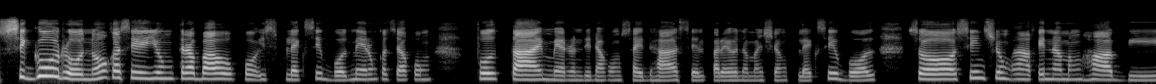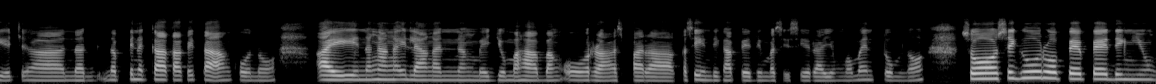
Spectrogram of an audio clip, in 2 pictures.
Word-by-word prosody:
siguro 345 -7 +7
'no 255 +7 +1
kasi 290 -3 +4
yung 275 -1 -4
trabaho 260 -2 +5
ko 230 -2 -5
is 225 - -10
flexible 215 -2 -4
meron 235 0 -3
kasi 235 -2 -5
akong 225 +1 -6 0.4
full-time, 225 -4 +6
meron 200 -2 -3
din 195 0 -11
akong 200 +1 -7
side 195 -1 -6
hustle 190 0 -3
pareho 190 +1 -5
naman 185 0 -12
siyang 190 0 -9
flexible. 195 +1 -5 0.3
So, 240 -1 +4
since 295 +3 -4
'yong 275 -4 -3
akin 235 0 -2
namang 230 0 -4
hobby 200 -3 -1 0.2
na 185 -1 -4
nag 190 -1 -7 0.4
pinagkakakitaan 210 -3 -1
ko 190 -1 -8
'no, 185 +1 -14 0.4
ay 210 0 +4
nangangailangan 215 -2 -2
ng 195 0 -8
medyo 190 0 -9
mahabang 190 0 -3
oras 190 -2 -4
para 180 -2 -3
kasi 205 +1 -5
hindi 195 -1 -13
nga 190 0 -5
puwedeng 185 0 -9
masisira 185 0 -10
'yong 180 0 -11
momentum, 190 -1 -11
'no. 195 +5 -11 0.3
So, 260 +1 +5
siguro 295 +1 +3
pe 250 -2 +4
pwedeng 235 -1 +2
yung 225 -1 -11
210 Hz, 135 wpm, -22 LUFS, 190-240 Hz, 0.4 s, siguro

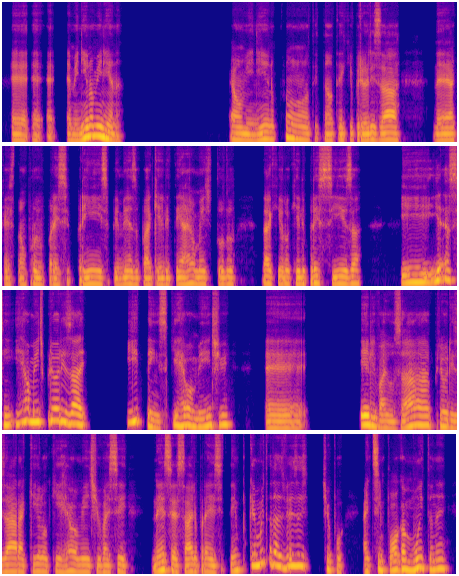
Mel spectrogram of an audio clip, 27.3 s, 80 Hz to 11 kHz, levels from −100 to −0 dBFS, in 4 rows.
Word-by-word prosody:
é 105 -1 -2 0.3
é - - -8 0.2
é 105 - -5
menino 115 - +5
ou - - +3
menina? 130 - +5 1.6
É 120 - -3
um 115 -1 0
menino. 110 +3 -1
Pronto. 125 -8 -1
Então 105 0 -6
tem 110 0 -6
que 115 - -10
priorizar, 115 +1 +1 0.5
né? 110 +1 0
A 115 - -1
questão 105 -1 -8
pro 110 -1 -4
pra 110 - -5
esse 100 -1 -6
príncipe 115 +1 -3
mesmo 110 +1 -2
pra 105 -1 -2
que 110 0 -6
ele 110 +1 -2
tenha 115 0 -2
realmente 115 -1 -3
tudo 115 0 -4 0.4
daquilo 120 0 -2
que 115 - -7
ele 115 +1 +1
precisa, 120 0 -1 0.6
eh, - - 0
e 145 +4 +4
é 200 +1 -1
assim, 180 -1 +1
e 185 - -3
realmente 220 +1 +5
priorizar 220 -6 +4
i 170 - -6 0.6
itens 210 - +1
que - - -4
realmente, 160 +2 +2 0.5
eh, 115 0 -2 0.8
ele 170 -3 +9
vai 120 -4 -3
usar, 145 +9 +1
priorizar 125 -5 -1
aquilo 125 +1 -3
que 120 +2 -8
realmente 120 -1 -3
vai 115 0 -3
ser 115 0 -3 0.4
necessário 120 -4 +1
pra 120 0 -6
esse 110 +2 -3
tempo, 140 +1 -3
porque 225 +9 -2
muita 270 +5 +2
das 235 -5 +2
vezes, 220 +3 +3 0.2
tipo, 145 -8 -5 0.3
a - - -4
gente 120 - -2
se 150 - +2
empolga 150 +3 +2
muito, 170 +3 +3
né? 170 +2 +1
120 Hz, 150 wpm, -22 LUFS, 115-165 Hz, 1.6 s, ele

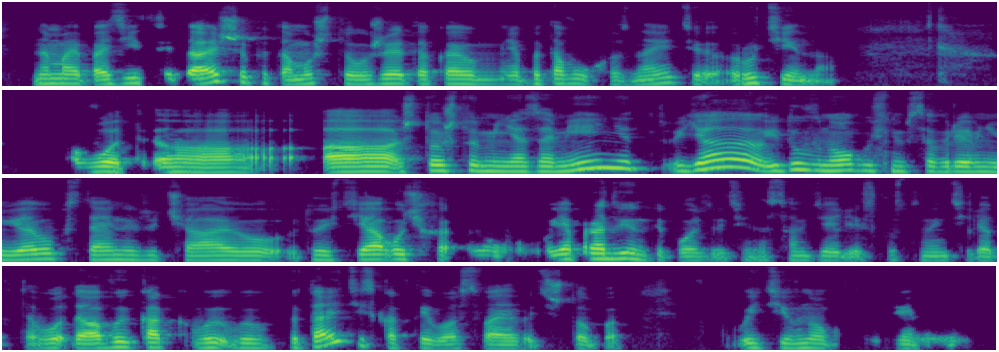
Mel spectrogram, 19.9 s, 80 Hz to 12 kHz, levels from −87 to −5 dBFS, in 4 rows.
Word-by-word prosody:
на 150 - -2
моей 155 -1 +1
позиции 150 +1 -2
дальше, 185 +5 +5
потому 150 -4 -4
что 150 -3 -5
уже 150 +2 +1
такая 145 0 0
у - - -1
меня 135 0 -8
бытовуха, 145 -4 -5
знаете, 145 +9 -6
рутина. 155 -5 -5 1.1
Вот, 150 +1 +3
а, 140 -1 +1
а 150 +2 +8
что 180 -1 +1
что 180 +1 -3
меня 160 -1 0
заменит- 235 - +1
я 250 +11 +5
иду 210 +5 +2
в 190 - -3
ногу 180 0 +2
с 175 - -14
ним, 165 - -6
со 160 0 -5
временем, 155 -1 0
я 150 +2 +3
его 170 +1 +2
постоянно 150 -3 -4
изучаю, 135 0 -3
то 150 - -6
есть 145 +2 -7
я 160 0 +6
очень 160 0 -2
хо - - -4 0.5
я 165 - +3
продвинутый 175 -3 +2
пользователь, 125 0 -8
на - - -12
самом 135 -1 -11
деле, 130 -1 -6
искусственного 130 -2 -12
интеллекта. 125 -2 -8
Вот. 140 - -1
А 135 +1 +6
вы 165 +1 0
как, 155 -1 +1
вы 150 +2 0
вы 145 -1 -4
пытаетесь 210 - +1
как-то 145 0 -5
его 125 - -3
осваивать, 125 -2 -3
чтобы - - -7 0.5
в 145 - -4
идти 140 +1 -8
в 140 - -5
ногу 140 -2 -4
со 365 - -26
временем? 430 -2 -10
150 Hz, 185 wpm, -24 LUFS, 140-165 Hz, 1.1 s, а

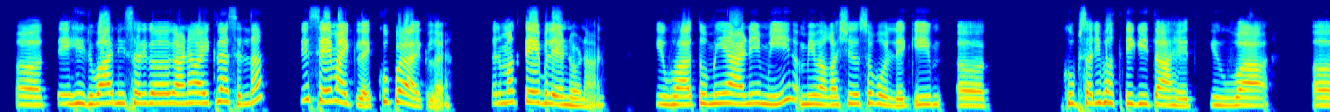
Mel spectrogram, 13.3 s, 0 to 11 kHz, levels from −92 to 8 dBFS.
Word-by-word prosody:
अ, 235 -1 0 0.2
ते 265 0 -3
हिरवा 275 +1 +3
निसर्ग 280 0 0 0.2
गाणं 280 +1 +2
ऐकलं 290 +4 +1
असेल 260 -6 -1
ना, 320 +9 +1 0.4
ते 390 - -1
सेम 345 -3 +2
ऐकलंय, 235 -10 +2
खूप 330 0 0
वेळा 300 -4 +4
ऐकलंय, 195 +1 -3 0.5
तर 275 - -5
मग 310 +2 +1
ते 315 -2 +5
ब्लेंड 260 -5 +2
होणार. 210 +1 -2 0.6
किंवा 240 -1 +2
तुम्ही 275 +1 +2
आणि 270 +2 +1
मी, 255 0 +1 0.2
मी 255 0 +1
मगाशी 235 +2 0
जसं 270 +2 -1
बोलले 220 -7 0
की 245 +1 0 0.3
अ, 215 - -1 1.0
खूप 280 -1 0
सारी 295 0 +1
भक्तिगीत 270 -3 0
आहेत 220 -4 0 0.2
किंवा 220 -1 +1 0.6
अ, 220 - -5
265 Hz, 160 wpm, -23 LUFS, 235-285 Hz, 1.0 s, ते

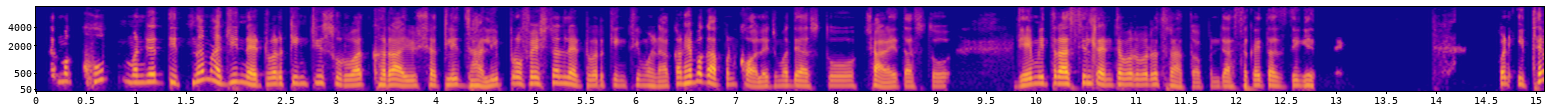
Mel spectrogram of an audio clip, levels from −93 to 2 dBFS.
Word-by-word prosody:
तर - - -4
मग 250 0 -1
खूप 265 +5 -2 0.2
म्हणजे 220 +2 +4
तिथनं 220 +4 0
माझी 220 - +2
नेटवर्किंगची 180 +2 +1
सुरुवात 155 -3 +1
खरं 155 0 +3
आयुष्यातली 145 +3 +1
झाली 140 0 0
प्रोफेशनल 190 +1 0
नेटवर्किंगची 145 -1 -2
म्हणा, 130 -3 -5
कारण 180 0 0
हे 205 - +6
बघा 235 -3 +7
आपण 170 -1 +1
कॉलेजमध्ये 130 +3 -1
असतो, 135 +2 -4 0.3
शाळेत 115 +3 +1
असतो. 120 +1 -6 0.7
जे 150 +5 +4
मित्र 190 +1 +4
असतील 195 +2 +2
त्यांच्याबरोबरच 160 -1 +2
राहतो 110 -3 -4
आपण. 115 +2 -13
जास्त 125 +1 -3
काही 145 - 0
तसदी 130 +1 -3
घेत 140 +1 -2 0.2
नाही. 475 - -19 1.6
पण 185 - +2
इथे 210 +8 +2
155 Hz, 140 wpm, -24 LUFS, 135-190 Hz, 1.6 s, बघा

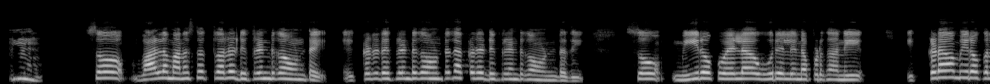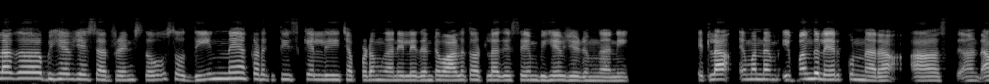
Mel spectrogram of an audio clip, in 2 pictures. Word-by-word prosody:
హ్మ్. 250 -7 -2 0.6
సో, 290 - +3 0.4
వాళ్ళ 250 +4 +6
మనస్తత్వాలు 285 +2 +1
డిఫరెంట్‌గా 265 0 +2
ఉంటయి. 215 -5 0 0.3
ఇక్కడ 250 +8 -5
డిఫరెంట్‌గా 270 +1 +1
ఉంటది, 280 +3 -2
అక్కడ 275 -1 -1
డిఫరెంట్‌గా 240 -2 -2
ఉంటది. 185 -4 -4 0.6
సో, 260 - +1 0.4
మీరొకవేళా 260 +2 +5 0.2
ఊరెళ్ళినప్పుడు 245 -3 +1
గానీ, 215 -1 +2 0.6
ఇక్కడా 285 +9 +3 0.2
మీరొకలాగా 280 -2 +2 0.2
బిహేవ్ 245 0 -2
జేశారు 220 -3 -3
ఫ్రెండ్స్‌తో. 205 0 -5 0.2
సో, 245 - -7 0.2
దీన్నే 260 +5 0
అక్కడికి 230 -5 -7
తీసుకెళ్లి 220 -1 -4 0.2
చెప్పడం 205 0 -5
గానీ, 195 0 -2
లేదంటే 200 +1 -2
వాళ్ళతో 205 +2 0
అట్లాగే 200 0 -2
సేమ్ 205 0 -2
బిహేవ్ 200 0 -1
జెయడం 180 -1 -3
గానీ, 175 0 -2 0.8
ఇట్లా 230 +3 +3 0.2
ఏమన్నా 235 0 -1 0.2
ఇబ్బందులు 250 +4 +2
ఏరుకున్నారా 210 -5 -1 0.3
ఆ - - +2 0.2
స్థి - - -18
అంటె 185 - -7
235 Hz, 125 wpm, -22 LUFS, 205-265 Hz, 0.8 s, వాళ్ళ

